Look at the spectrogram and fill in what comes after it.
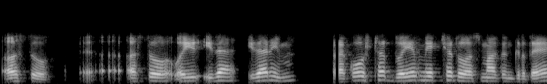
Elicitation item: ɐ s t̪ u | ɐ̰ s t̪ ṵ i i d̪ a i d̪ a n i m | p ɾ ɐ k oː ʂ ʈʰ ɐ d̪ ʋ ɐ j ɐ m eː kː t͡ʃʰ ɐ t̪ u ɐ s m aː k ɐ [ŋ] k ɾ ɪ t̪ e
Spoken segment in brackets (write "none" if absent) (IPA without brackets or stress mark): ŋ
